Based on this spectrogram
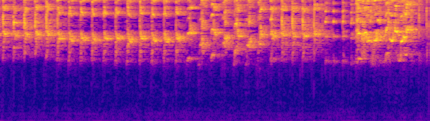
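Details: Lovebird in long ngekek, kept as a lure to draw other lovebirds into singing. The rapid, shrill, buzzy chatter pulses quickly and steadily, then grows louder and denser near the end.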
